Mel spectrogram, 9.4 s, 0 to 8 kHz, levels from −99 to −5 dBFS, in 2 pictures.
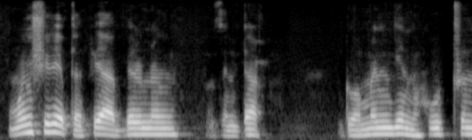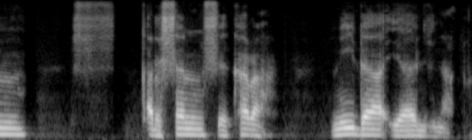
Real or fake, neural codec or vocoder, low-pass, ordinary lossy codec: fake; codec, 16 kHz, 2 kbps, FunCodec, trained on Chinese and English, 25 frames a second; none; none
